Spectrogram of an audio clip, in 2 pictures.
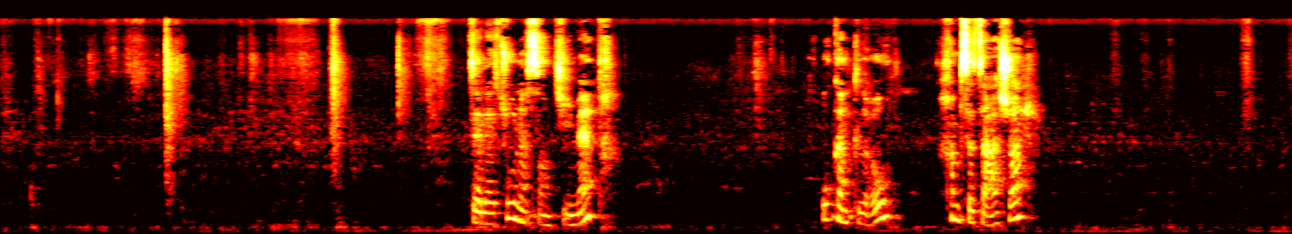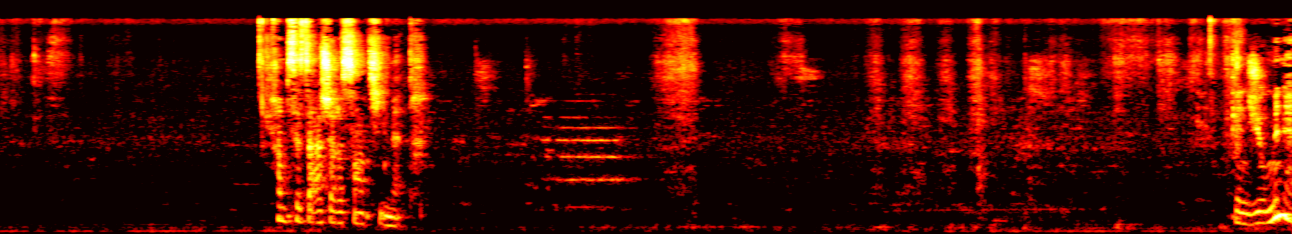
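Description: Cloth rustles softly as hands smooth and move it.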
